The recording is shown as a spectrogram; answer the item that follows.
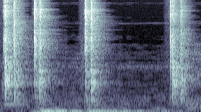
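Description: Computer keyboard keys being typed: about four separate keystrokes at uneven spacing.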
